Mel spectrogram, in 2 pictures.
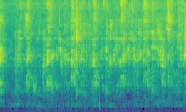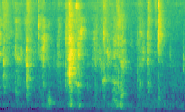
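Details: A puppy, a Bullmastiff crossed with an English bull terrier, tackles its first fish, giving moist crunching and lip-smacking bursts that peak in a loud bite around five seconds.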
